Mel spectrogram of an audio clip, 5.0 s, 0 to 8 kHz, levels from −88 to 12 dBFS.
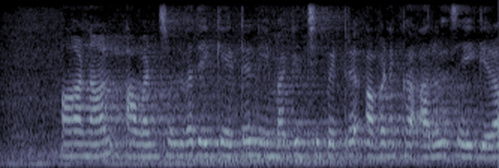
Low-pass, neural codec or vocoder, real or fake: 7.2 kHz; vocoder, 24 kHz, 100 mel bands, Vocos; fake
